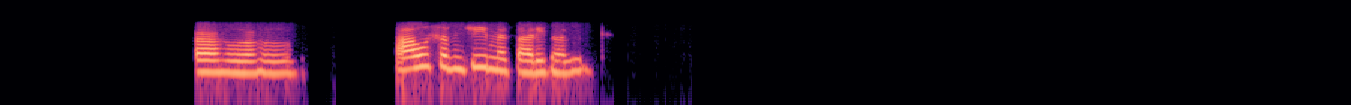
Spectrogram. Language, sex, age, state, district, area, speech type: Dogri, female, 18-30, Jammu and Kashmir, Samba, rural, conversation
